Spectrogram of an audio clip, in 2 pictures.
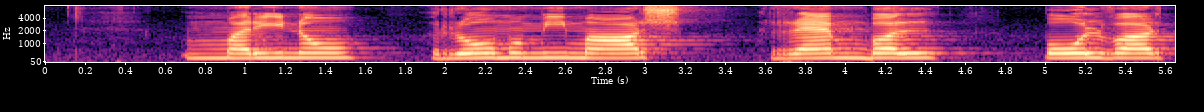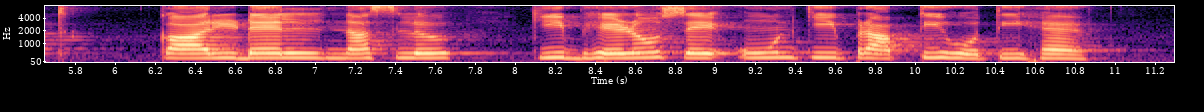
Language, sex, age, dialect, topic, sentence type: Hindi, female, 18-24, Marwari Dhudhari, agriculture, statement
